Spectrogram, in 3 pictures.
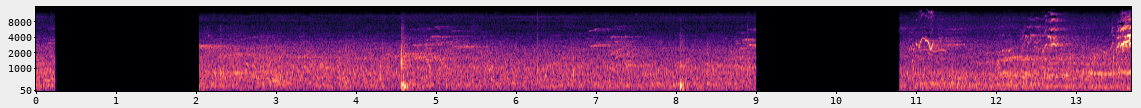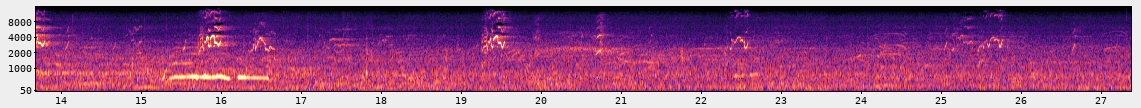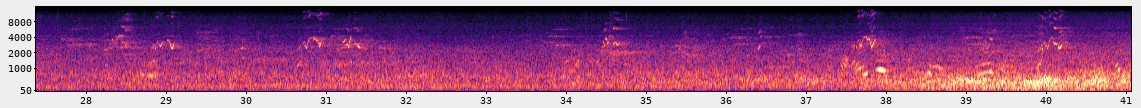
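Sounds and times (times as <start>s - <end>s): faint outdoor background: 2.0s - 9.0s, 10.8s - 41.0s
wild birds chirping: 10.9s - 23.0s.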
